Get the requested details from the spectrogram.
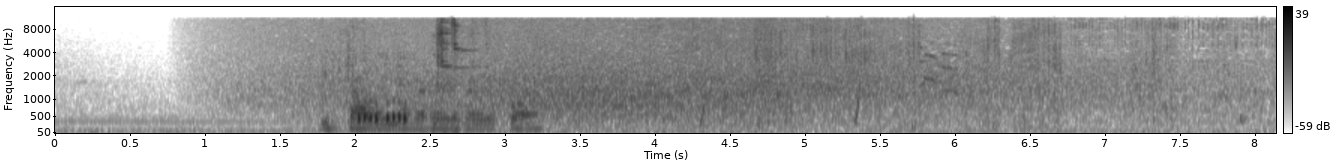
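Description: A fishing reel whirs steadily.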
